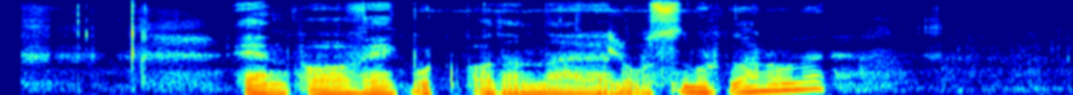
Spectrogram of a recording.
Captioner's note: conversation on hunting radio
